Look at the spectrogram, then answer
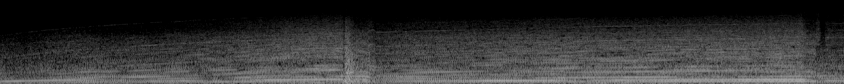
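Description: A race car engine in a racing video game holds a steady drone in 4th gear, with a brief sharp click midway and slight rises in pitch as the car drives on, with no talk.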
